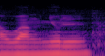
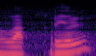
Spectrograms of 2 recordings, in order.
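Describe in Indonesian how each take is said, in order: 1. Bunyi tengahnya adalah nasal ng. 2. Bunyi tengahnya adalah k dan r biasa. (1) "itu dibacanya menjadi apa? Wangyul" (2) "dari katanya itu adalah wakryul"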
